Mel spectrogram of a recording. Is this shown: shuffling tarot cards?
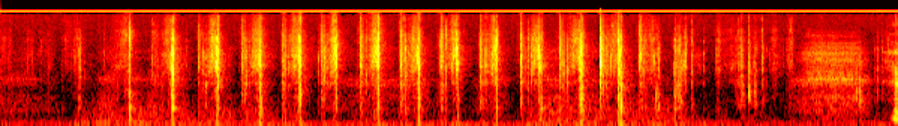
yes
